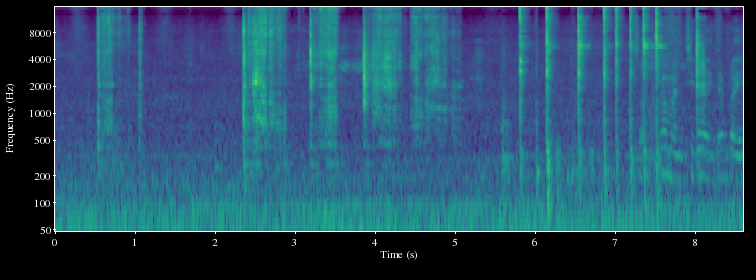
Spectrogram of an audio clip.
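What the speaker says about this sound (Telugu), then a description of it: "ఇప్పుడైతే మనం దంచుకుందాము ఇందులో వేసుకుని" Fried gongura leaves are pounded in a stone mortar for chutney, with scattered close thuds and scraping strokes that quicken into a run of sharp repeated knocks toward the end.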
